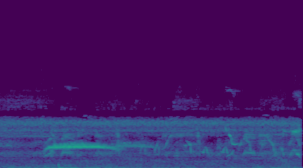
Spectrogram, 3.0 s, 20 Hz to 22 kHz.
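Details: Red-breasted meadowlark (Leistes militaris) at Porce, Antioquia, Colombia, 7 April 2023, gives one drawn-out, buzzy, slightly rising note of about half a second; faint high chips follow over steady background hiss.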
